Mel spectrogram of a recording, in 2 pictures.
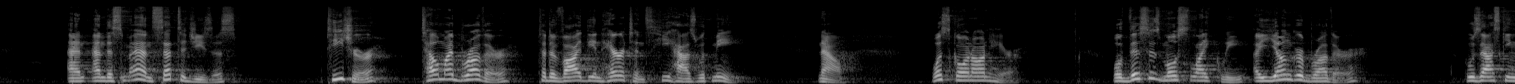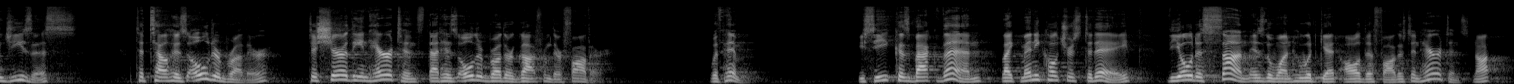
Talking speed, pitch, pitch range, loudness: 155 wpm, 150 Hz, 130-180 Hz, -26 LUFS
